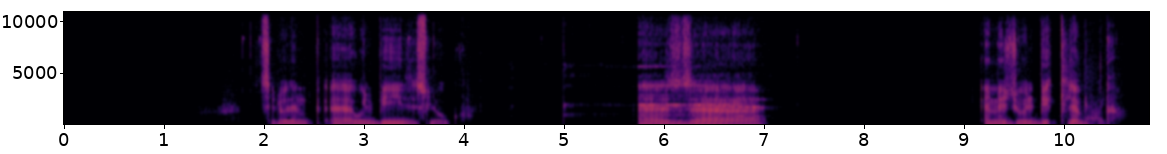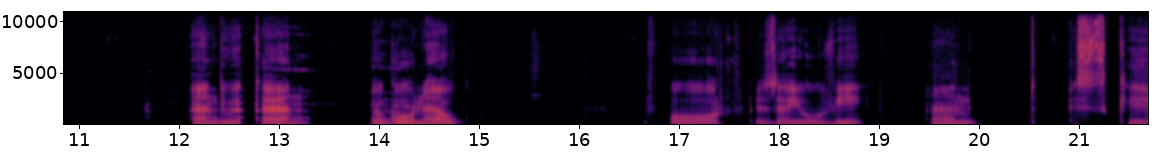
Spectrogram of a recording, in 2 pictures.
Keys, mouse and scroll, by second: 4.1-4.7 scroll up 1, 4.7-9.2 drag, 9.4-12.9 drag, 14.4 u, 16.5-17.6 drag, 18.1-18.6 scroll down 2, 18.6 scroll up 1, 18.8 a, 19.9 g.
